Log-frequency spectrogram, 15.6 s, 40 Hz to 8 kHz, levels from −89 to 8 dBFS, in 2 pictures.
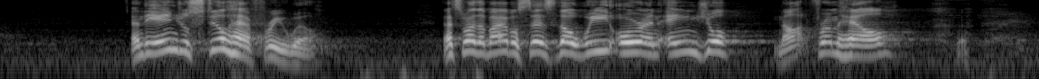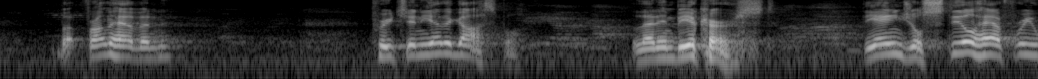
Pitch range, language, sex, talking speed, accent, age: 205-335 Hz, English, male, 140 wpm, American, 40-59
